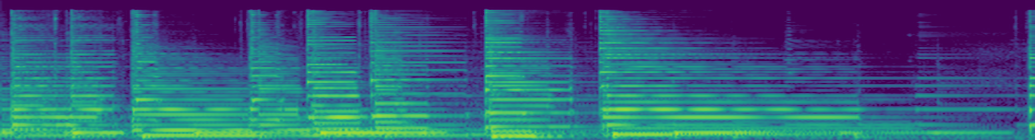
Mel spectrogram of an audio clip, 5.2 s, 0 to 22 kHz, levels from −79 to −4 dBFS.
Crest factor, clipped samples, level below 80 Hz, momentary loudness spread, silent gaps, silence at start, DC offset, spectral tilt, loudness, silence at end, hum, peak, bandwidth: 16 dB; under 0.1%; -48 dBFS; 14 LU; none; 0 s; under 0.1%; -4.5 dB/octave; -18 LUFS; 0 s; none; -2 dBFS; 17 kHz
